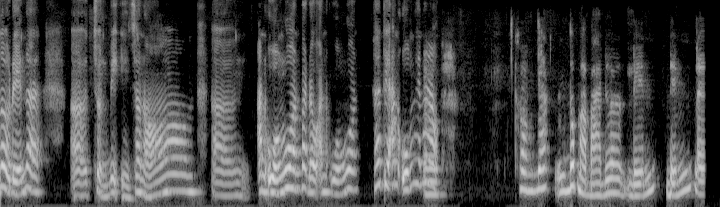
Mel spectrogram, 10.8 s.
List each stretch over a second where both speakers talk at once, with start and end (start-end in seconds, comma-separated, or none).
none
